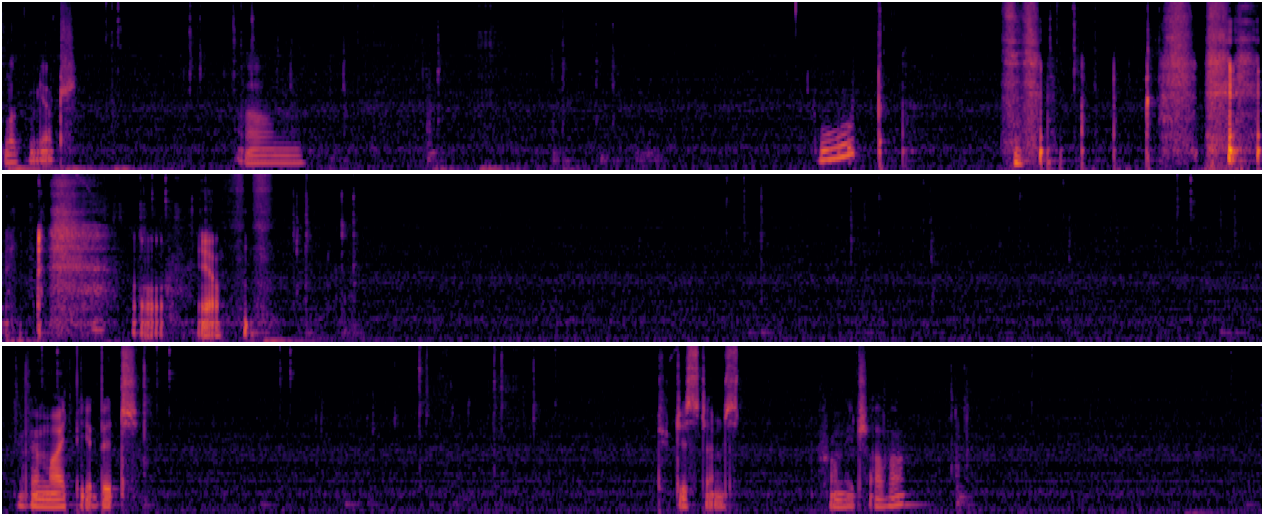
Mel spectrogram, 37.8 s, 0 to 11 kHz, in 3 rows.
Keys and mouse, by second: 2.5 Tab, 2.9 a, 4.4 l, 5.6 g, 10.9 Tab, 11.6 a, 14.6 Tab, 15.6 g, 20.2 Tab, 24.9 Tab, 29.9 ctrl+z, 34.1 a, 34.9 l.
